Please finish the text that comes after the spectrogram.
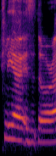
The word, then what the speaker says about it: Clio Isadora: chat with cleo so i'm here with cleo isadora am i pronouncing your name correctly yeah okay that's good um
